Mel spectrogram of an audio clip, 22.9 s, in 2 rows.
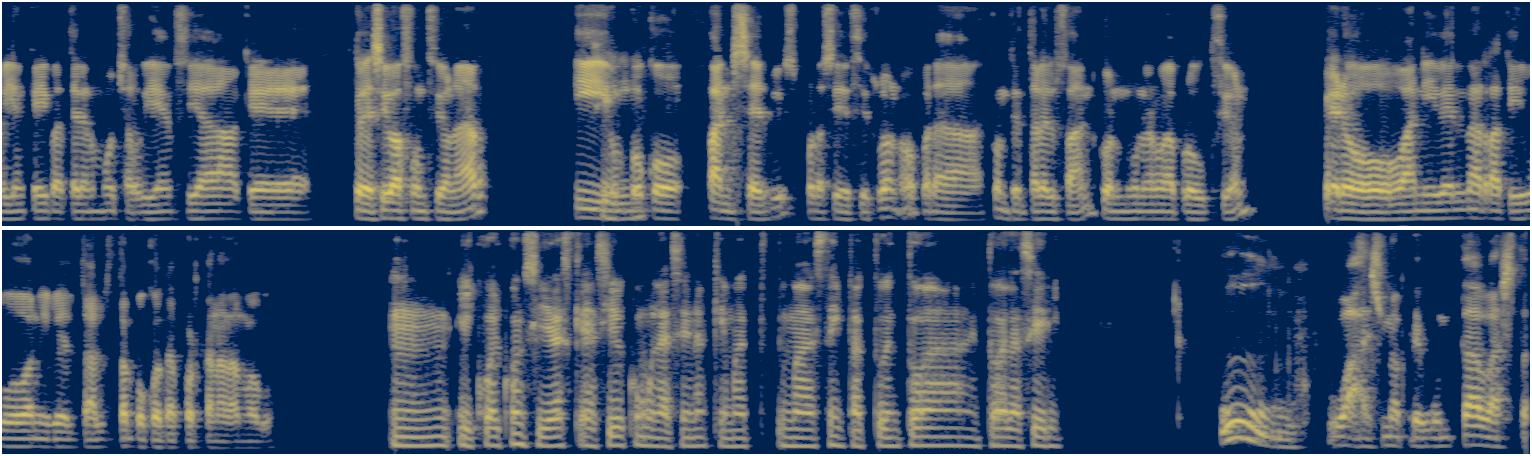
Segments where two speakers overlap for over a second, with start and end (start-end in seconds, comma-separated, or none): none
